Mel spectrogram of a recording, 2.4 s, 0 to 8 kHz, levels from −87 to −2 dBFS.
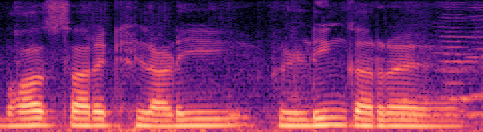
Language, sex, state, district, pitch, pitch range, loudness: Hindi, male, Chhattisgarh, Raipur, 150 Hz, 145-155 Hz, -13 LUFS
